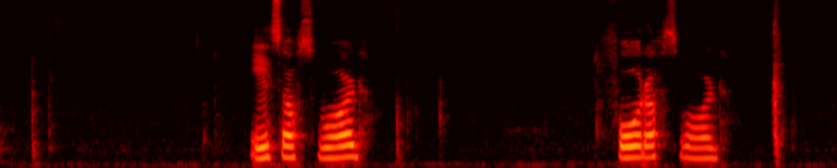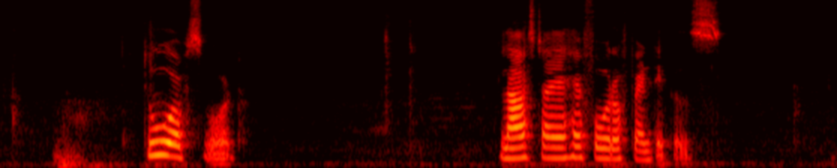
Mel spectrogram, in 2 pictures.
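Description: Playing cards shuffle and slap softly onto a table.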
